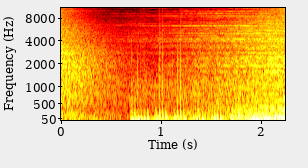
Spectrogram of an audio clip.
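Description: Edited intro sound effects: a sharp impact hit that fades over about half a second, then a deep rumble with a few quick glitch clicks, swelling into the start of the intro music.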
